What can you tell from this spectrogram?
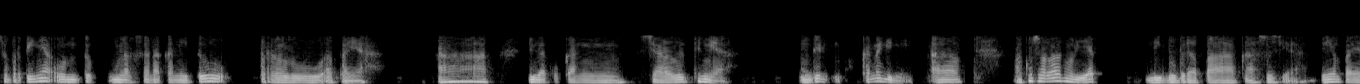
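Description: Tandem speech coding runs throughout the speech. The sound points to two speech codecs in a row, fitting G.726 followed by G.729A, the second re-encoding the first's errors. Unlike one narrowband codec, roughness and warble compound, with nothing above 3.8 kHz.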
